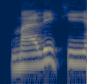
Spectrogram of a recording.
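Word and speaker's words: ملك: Perkataan Malik, huruf mim dibaca dengan baris fathah tanpa huruf alif dibaca pendek. Maliki yaumiddin. Dan Rasulullah sallallahu alaihi wasallam juga mengajarkan ayat yang sama, perkataan yang sama dibaca dengan cara bacaan yang berbeda, yaitu dengan membacanya dua harakat.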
